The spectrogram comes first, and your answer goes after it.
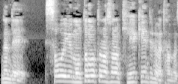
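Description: The voice is a man's, fairly high in pitch. He speaks at a fairly quick pace against a quiet background. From Tokyo, Japan. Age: 30s. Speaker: English teacher and DJ; English teacher. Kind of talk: talking-head video monologue; lecture. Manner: casual with many fillers. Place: home room. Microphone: phone near.

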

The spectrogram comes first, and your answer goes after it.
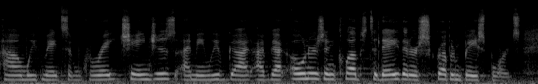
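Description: The speech moves at a fairly quick pace with hardly any pauses, a monotone, flat intonation and light background noise. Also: woman, fairly high pitch for a woman. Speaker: gym operations manager. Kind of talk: casual interview. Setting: indoors at a gym, walking tour. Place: gym.

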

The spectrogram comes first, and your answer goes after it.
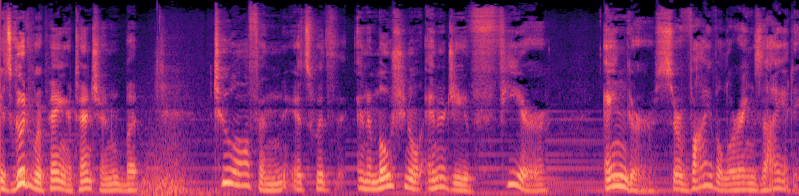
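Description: Calm-toned man at a moderate pace, with music in the background. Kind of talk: inspirational voiceover narration. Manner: calm, reflective, encouraging.

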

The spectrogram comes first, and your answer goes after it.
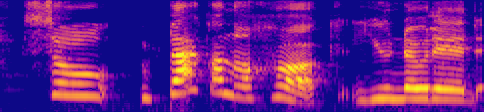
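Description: Over noticeable background noise, a woman speaks in a high-pitched voice. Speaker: history professor. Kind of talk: oral history interview.

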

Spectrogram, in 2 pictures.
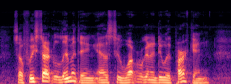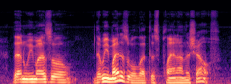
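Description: This man has a normal speaking voice, a medium pitch and ordinary pitch variation. He talks at a fairly quick pace with an American accent. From Wisconsin. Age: 50s. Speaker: mayor chairing city council. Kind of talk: council meeting chairing. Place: meeting room. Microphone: podium.

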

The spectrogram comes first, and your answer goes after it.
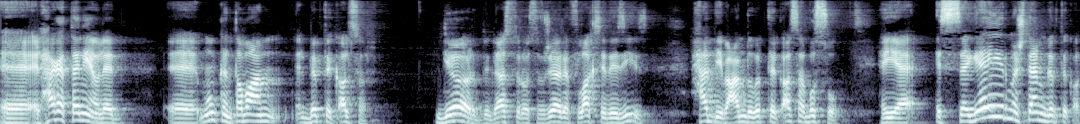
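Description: Fairly quick, lively speech from a man with a fairly high pitch, over a quiet background. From Egypt. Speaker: medical lecturer. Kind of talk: lecture. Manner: animated. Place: classroom.

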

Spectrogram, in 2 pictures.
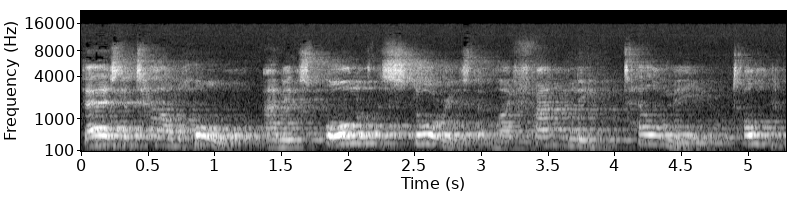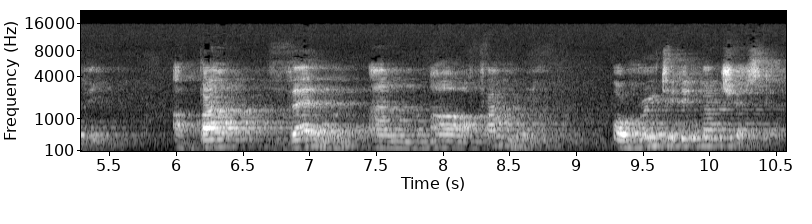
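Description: A man talks at a fairly slow pace in a room with strong echo. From northern England. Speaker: professor and debate chair. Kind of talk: moderated public debate. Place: hall.

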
